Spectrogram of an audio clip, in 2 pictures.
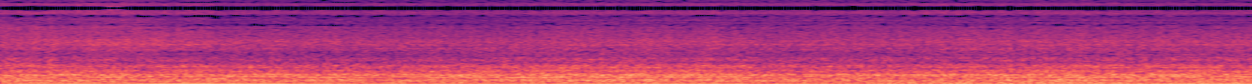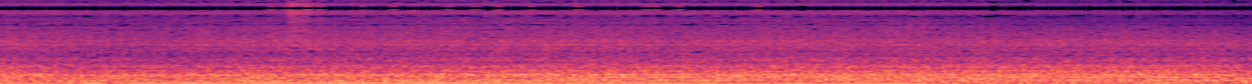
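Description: A city bus's inline six-cylinder diesel engine hums, heard from inside the bus.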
